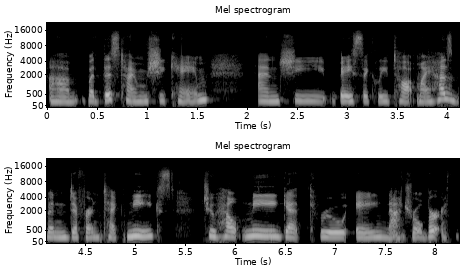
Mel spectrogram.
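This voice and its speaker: A young woman in a relaxed interview chat tells her story with plenty of laughs, mimicking the people she quotes. Her voice sits at an ordinary middle pitch. The recording is close and dry, with no room sound. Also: normal speed, dry recording. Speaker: guest mother telling her birth story.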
